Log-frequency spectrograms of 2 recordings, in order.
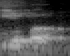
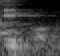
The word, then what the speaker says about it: Igbo: Our word, our name is Igbo and not Igbo. It might be difficult for you to pronounce, but with constant practice, you are able to pronounce it.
